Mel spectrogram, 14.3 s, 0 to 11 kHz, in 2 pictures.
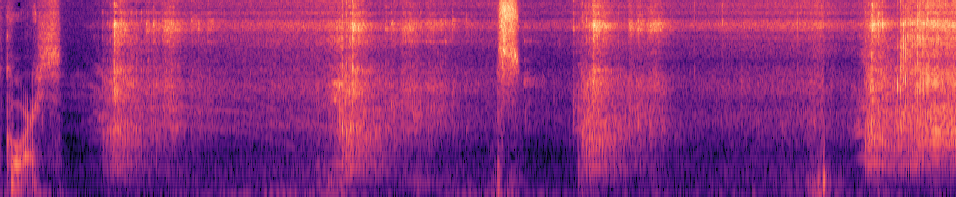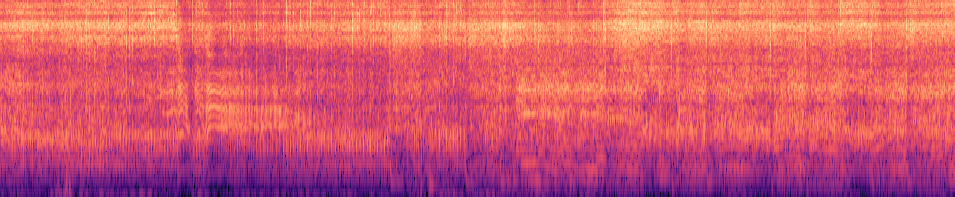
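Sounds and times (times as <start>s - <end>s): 
speech: 0.1s - 0.5s
chainsaw revving: 0.7s - 1.6s, 2.4s - 3.5s, 4.3s - 5.1s, 6.4s - 14.3s
rhythmic song backing: 9.0s - 14.3s.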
